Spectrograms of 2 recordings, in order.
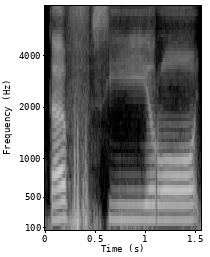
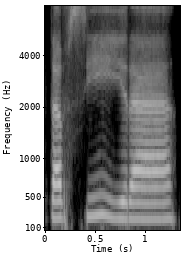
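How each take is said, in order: First: The final r sound is thick and heavy. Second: The final r sound is thin and light. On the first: The speaker calls it right. "Ra ni memang tafkhim. Tafkhim tu tebal" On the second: The speaker calls it wrong. "Jangan baca tafsira"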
